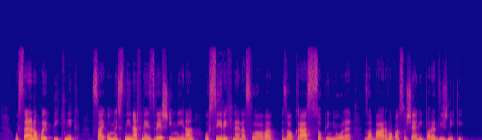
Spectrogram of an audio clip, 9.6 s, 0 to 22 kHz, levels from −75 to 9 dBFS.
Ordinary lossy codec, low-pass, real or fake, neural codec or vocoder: none; 14.4 kHz; fake; codec, 32 kHz, 1.9 kbps, SNAC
